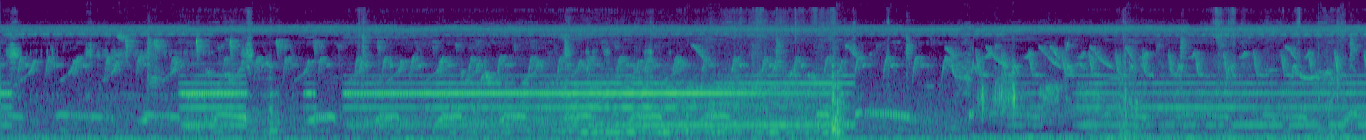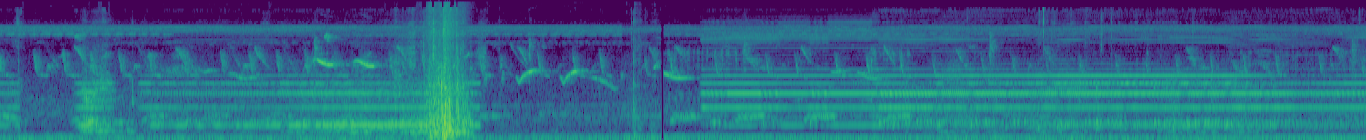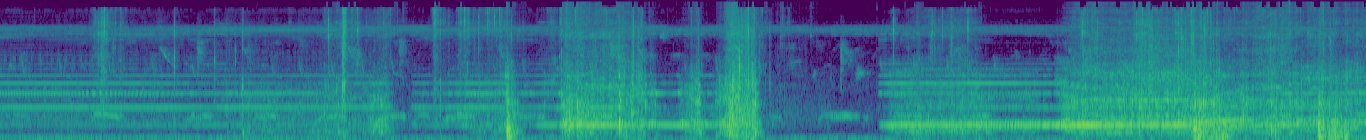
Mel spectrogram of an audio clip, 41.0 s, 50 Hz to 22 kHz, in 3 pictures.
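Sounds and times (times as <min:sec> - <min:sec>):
birds chirping: 0:00.0 - 0:40.9
steady high whine: 0:03.4 - 0:08.6, 0:20.6 - 0:35.0, 0:36.1 - 0:40.9.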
